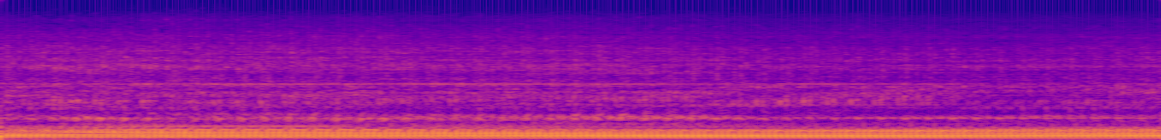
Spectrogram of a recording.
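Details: Turbo Miata first start with a hood dump pipe and brand-new bearings: steady idle with a thin, constant high-pitched hum over the exhaust. Source is uncertain; the owner suspects the turbo.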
